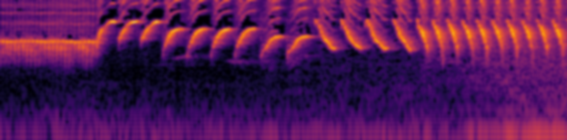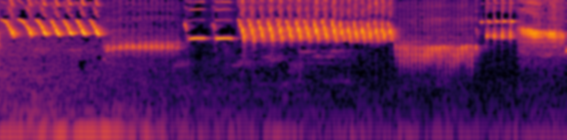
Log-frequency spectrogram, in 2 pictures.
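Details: Extended song of a Belgian singing canary, presented as attracting other canaries: low buzzing rolls alternate with sweeping whistles and rapid high trills, the phrases changing every few seconds.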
